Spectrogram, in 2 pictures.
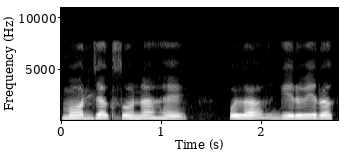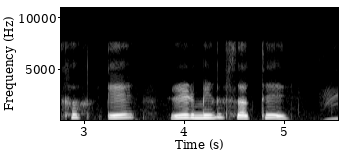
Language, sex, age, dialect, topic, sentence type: Chhattisgarhi, female, 18-24, Northern/Bhandar, banking, question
